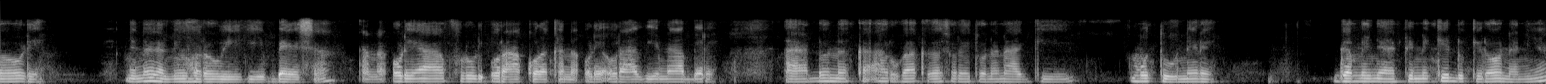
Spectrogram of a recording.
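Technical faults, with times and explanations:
Throughout, Opus compression: speech sounds heavily muffled and hoarse, with nothing above 8.8 kHz, likely from Opus's speech mode near 12 kbps.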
